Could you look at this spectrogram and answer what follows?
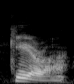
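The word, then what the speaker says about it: Ciara: Eh, ja, de uitspraak, is een, eh, dit is een Ierse eh, naam, was, was een inzending van de Ieren. En dat moet, wat ik heb begrepen in ieder geval, ik ben ook geen taal-expert, is het Kera. Zo moet je het uitspreken.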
